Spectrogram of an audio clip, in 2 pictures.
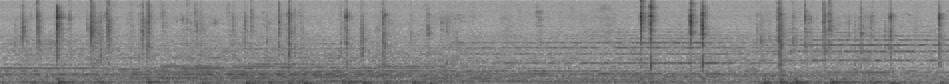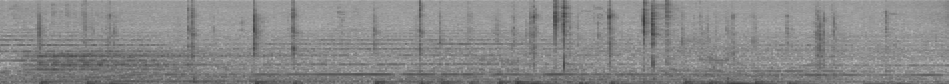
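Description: Fingers tap on a computer keyboard in quick, irregular bursts of soft close clicks, set against a steady low hum of background game music while playing Solasta: Crown of the Magister.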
